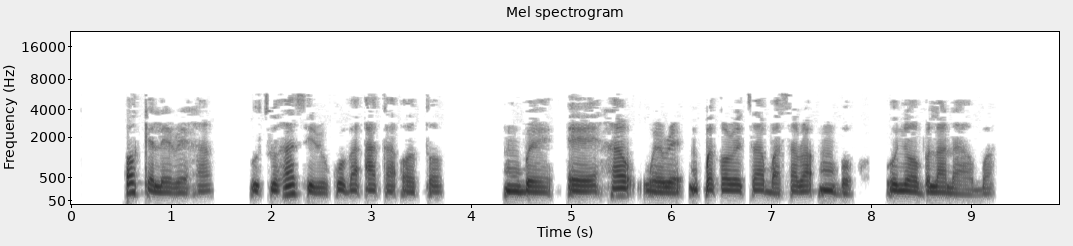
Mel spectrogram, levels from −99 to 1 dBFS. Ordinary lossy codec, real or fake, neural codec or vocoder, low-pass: MP3, 24 kbps; real; none; 7.2 kHz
